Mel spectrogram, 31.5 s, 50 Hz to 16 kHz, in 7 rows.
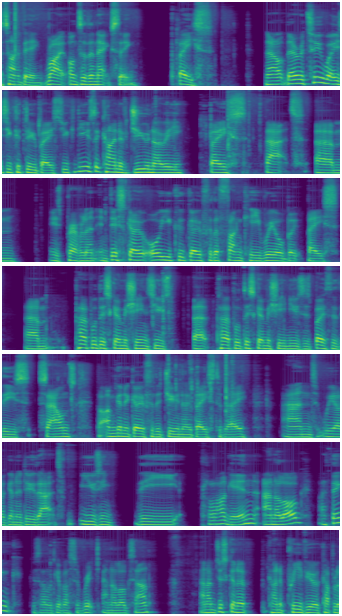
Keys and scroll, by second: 5.0 super+t, 6.6 shift+super+r, 6.7 shift+super+b, 6.8-7.7 typing, 15.7 shift+super+m, 16.8 Tab, 17.3 typing, 19.0 super+r, 20.1-21.1 typing.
